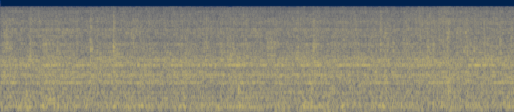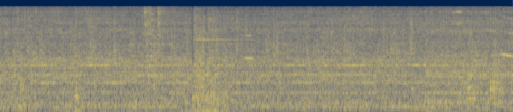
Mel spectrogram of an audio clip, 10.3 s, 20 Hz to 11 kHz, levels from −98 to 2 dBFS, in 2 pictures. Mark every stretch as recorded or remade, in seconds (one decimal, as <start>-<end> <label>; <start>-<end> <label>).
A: 0.0-2.7 recorded; 2.7-3.7 remade; 3.7-5.3 recorded; 5.3-7.1 remade; 7.1-10.3 recorded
